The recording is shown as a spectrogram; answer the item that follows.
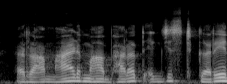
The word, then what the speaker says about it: राम: को फॉलो करें, तो उसमें द डिवाइन किंग राम, हाँ ये रामा मत बोलिएगा भाई, ये रामा नहीं होता है, रामा शिवा कृष्णा मत बोला करिए, अंग्रेज मत बनिए।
